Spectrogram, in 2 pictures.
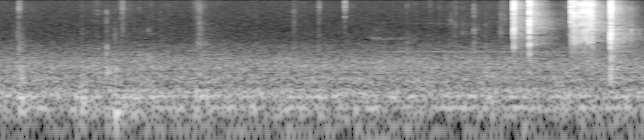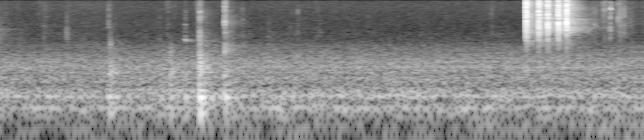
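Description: Ratchet of a hand ring-sleeve crimping tool clicking: two short bursts of clicks about four seconds in, then a quick run of ratchet clicks near the end as the handles are squeezed to crimp a small ring sleeve onto the wire ends.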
